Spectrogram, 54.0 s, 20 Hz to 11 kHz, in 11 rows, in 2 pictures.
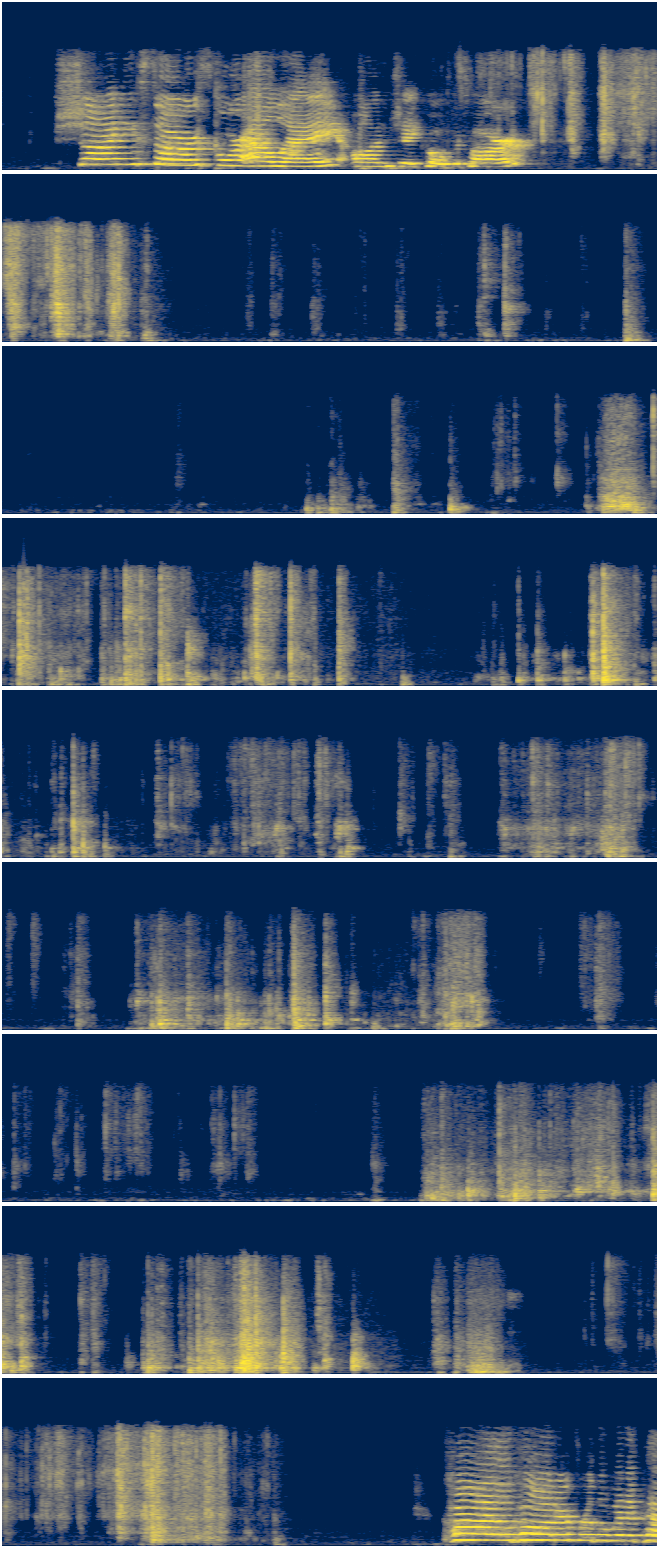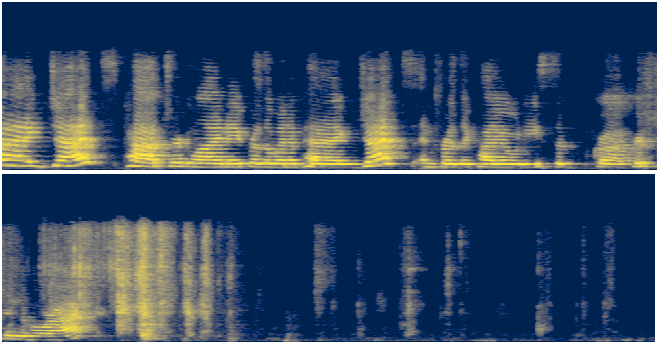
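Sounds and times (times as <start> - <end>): wrapper crinkling: 3.9 - 6.1, 20.8 - 25.2, 28.9 - 31.4, 38.8 - 41.4, 49.4 - 53.8.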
